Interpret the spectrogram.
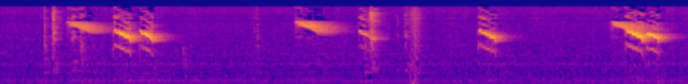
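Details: Kecial kuning call used to coax a silent bird into singing: high whistled notes and doubled falling chirps, loose and irregular, with a sharp tap near the middle.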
